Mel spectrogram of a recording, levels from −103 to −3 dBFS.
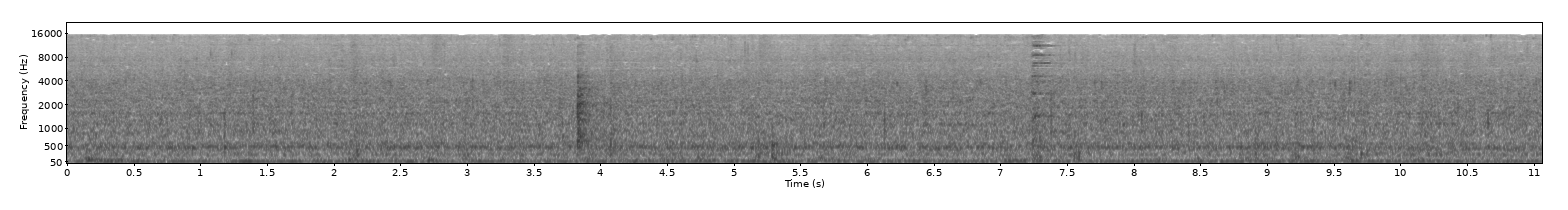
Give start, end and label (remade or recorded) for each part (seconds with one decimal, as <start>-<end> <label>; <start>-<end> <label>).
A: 0.0-2.0 recorded; 2.0-2.6 remade; 2.6-5.4 recorded; 5.4-7.6 remade; 7.6-11.1 recorded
